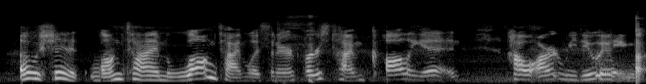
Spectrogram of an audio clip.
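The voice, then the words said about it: Sultry, sexy-sounding voice. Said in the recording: “you have a sexy voice.”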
